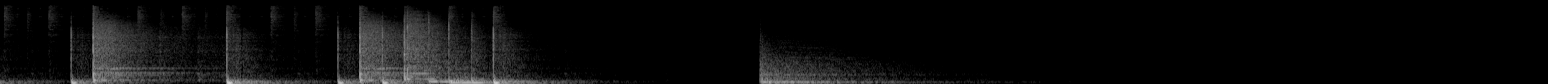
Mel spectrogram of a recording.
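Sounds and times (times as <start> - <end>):
drum kit playing: 0.0 - 5.4, 7.6 - 9.5.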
